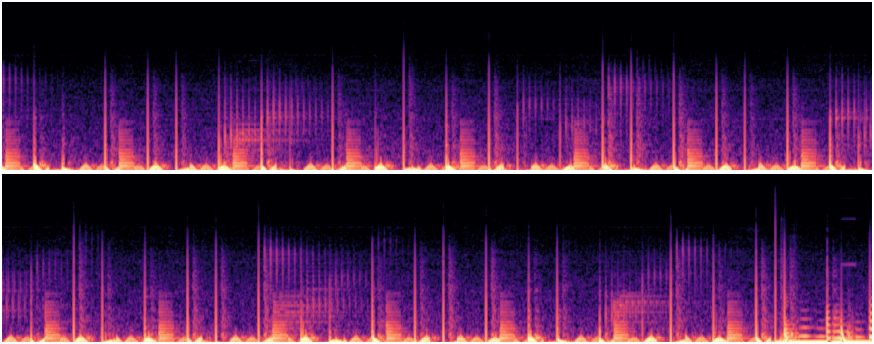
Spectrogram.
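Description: BugBrand modular synthesizer playing a rhythmic electronic groove: a heavy bass pulse under quick repeating clicks, with a buzzy pitched tone that turns brighter every few seconds as the Morphing Terrarium wavetable oscillator is switched between wavetables.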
